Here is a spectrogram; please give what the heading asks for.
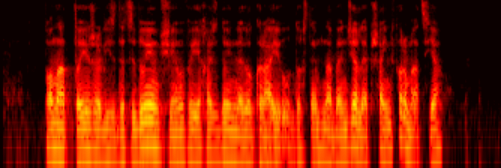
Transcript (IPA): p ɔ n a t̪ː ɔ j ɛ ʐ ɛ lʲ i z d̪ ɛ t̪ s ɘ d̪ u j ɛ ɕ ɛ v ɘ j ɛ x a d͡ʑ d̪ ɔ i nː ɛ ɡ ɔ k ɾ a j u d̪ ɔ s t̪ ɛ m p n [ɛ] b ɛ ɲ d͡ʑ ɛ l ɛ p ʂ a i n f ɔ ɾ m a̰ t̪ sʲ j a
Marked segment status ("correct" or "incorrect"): incorrect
